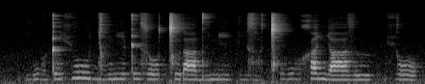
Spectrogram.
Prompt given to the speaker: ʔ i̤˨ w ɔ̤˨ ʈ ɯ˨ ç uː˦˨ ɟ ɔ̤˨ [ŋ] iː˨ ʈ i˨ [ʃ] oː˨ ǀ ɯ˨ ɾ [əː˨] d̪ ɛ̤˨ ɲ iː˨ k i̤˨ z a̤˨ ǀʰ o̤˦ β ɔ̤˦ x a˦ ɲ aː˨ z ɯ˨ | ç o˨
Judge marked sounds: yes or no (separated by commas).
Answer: yes, no, no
